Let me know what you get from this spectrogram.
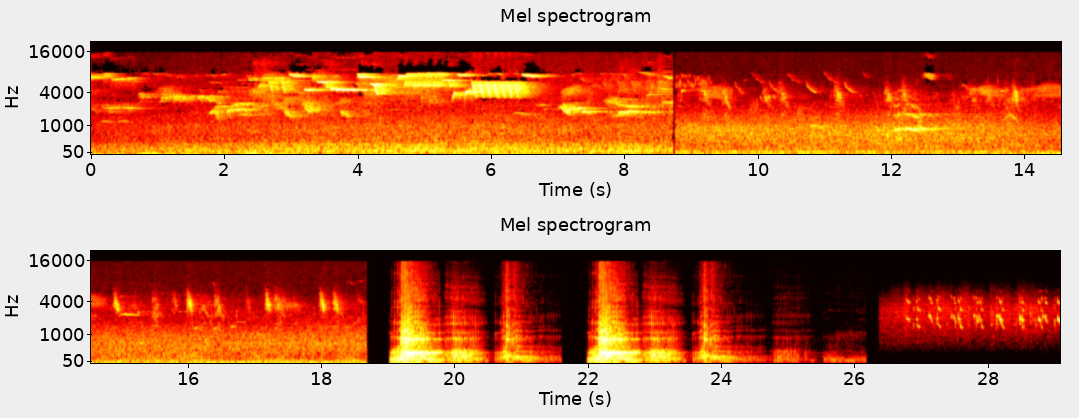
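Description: Several bird calls and chirps, then two loud, roar-like animal calls about two-thirds of the way through, then a fast, even run of high chirping near the end.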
